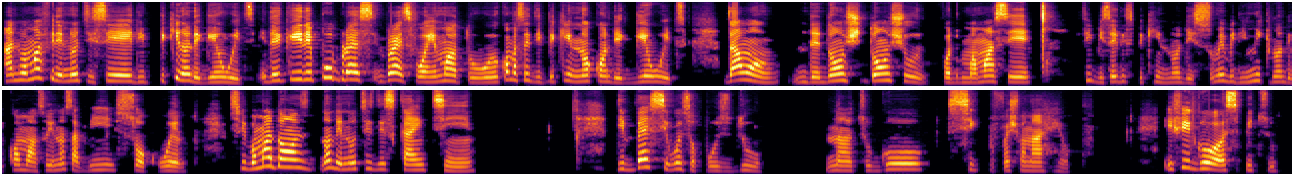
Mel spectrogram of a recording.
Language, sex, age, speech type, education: Nigerian Pidgin, female, 30-45, spontaneous, tertiary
